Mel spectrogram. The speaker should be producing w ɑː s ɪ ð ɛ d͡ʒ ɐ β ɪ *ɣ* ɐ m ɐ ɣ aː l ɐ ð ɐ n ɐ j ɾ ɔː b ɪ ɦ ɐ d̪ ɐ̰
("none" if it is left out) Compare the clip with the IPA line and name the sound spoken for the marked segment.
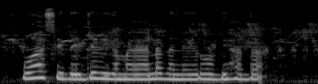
ɣ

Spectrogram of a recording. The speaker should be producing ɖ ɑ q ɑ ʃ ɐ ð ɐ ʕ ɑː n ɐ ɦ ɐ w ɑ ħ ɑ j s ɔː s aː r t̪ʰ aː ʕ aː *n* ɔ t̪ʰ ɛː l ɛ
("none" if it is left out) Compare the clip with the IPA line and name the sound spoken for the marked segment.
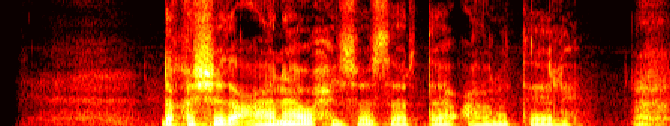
n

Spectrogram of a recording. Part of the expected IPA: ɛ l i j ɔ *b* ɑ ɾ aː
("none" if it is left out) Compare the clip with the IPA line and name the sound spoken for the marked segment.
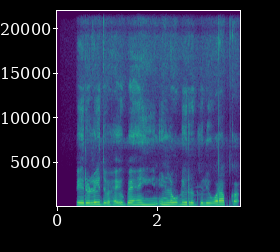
w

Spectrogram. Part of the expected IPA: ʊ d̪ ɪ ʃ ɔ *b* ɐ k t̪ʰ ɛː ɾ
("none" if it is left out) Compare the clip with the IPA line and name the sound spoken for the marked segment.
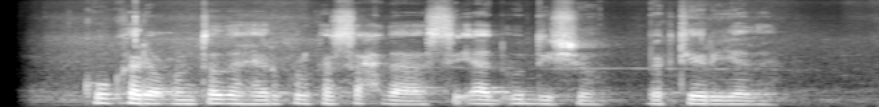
b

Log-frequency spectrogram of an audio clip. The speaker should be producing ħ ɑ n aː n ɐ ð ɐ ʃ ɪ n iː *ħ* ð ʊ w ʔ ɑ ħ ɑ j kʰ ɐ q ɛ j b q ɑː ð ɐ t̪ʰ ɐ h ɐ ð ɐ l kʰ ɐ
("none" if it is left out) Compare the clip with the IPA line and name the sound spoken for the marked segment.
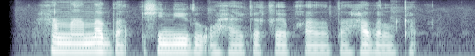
none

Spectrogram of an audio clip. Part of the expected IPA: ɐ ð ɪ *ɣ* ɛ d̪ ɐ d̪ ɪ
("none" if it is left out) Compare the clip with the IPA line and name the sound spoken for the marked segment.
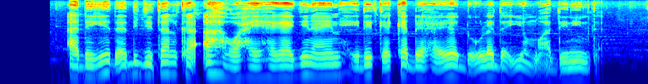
ɣ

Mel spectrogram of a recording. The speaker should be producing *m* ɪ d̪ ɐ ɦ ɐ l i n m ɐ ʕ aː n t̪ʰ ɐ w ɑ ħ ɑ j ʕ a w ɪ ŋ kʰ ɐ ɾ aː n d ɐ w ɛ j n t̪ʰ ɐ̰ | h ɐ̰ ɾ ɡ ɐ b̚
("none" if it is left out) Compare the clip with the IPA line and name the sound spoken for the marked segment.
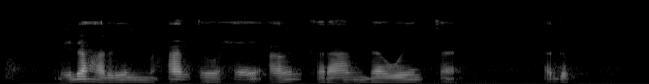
m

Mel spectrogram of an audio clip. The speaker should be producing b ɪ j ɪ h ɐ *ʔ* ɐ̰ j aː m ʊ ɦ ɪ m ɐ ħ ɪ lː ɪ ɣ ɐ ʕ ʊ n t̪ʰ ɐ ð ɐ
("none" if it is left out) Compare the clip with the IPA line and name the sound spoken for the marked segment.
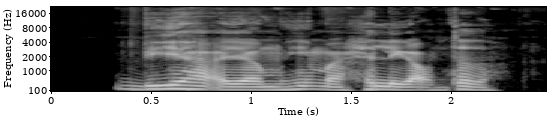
ʔ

